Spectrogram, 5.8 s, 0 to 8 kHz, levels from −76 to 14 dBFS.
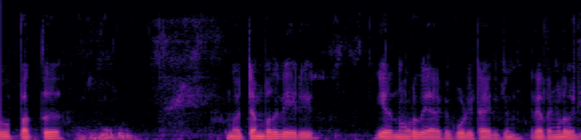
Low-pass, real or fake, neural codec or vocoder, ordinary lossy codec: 7.2 kHz; fake; codec, 16 kHz, 4.8 kbps, FACodec; none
